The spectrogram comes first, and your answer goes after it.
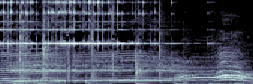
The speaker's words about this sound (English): I'm going to ring this bell because we are at the end of the show.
